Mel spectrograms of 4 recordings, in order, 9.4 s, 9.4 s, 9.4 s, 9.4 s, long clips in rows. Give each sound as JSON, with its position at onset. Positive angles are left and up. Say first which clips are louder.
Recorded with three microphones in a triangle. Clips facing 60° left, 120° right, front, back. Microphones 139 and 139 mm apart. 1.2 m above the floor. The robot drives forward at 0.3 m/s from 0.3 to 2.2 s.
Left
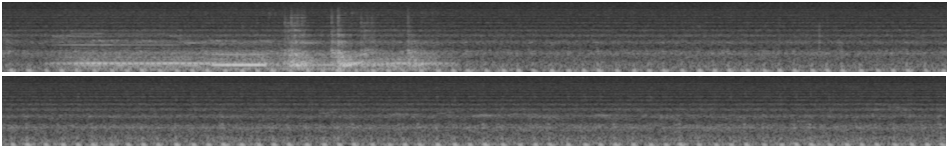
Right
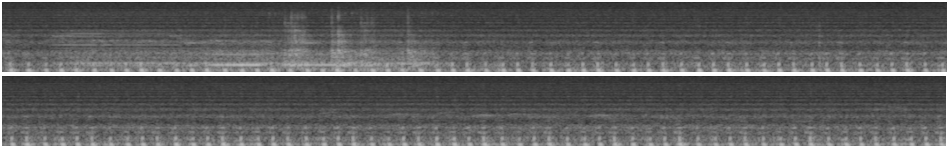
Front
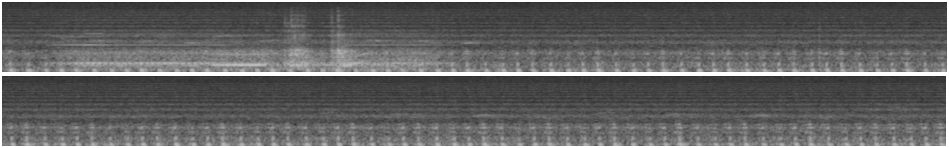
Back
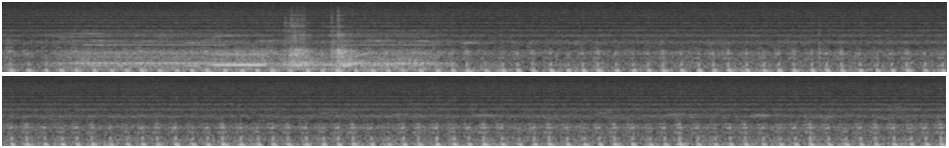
{"t": 0.0, "sound": "a helicopter", "louder": "left 5 dB, front 2 dB", "azimuth_deg": -80}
